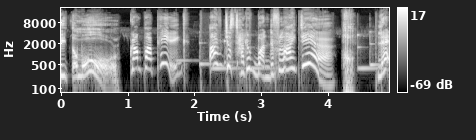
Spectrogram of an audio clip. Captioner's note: snort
